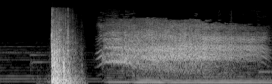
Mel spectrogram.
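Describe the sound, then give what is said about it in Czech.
A sudden heavy crash as something breaks into the nearest door by the stairs, a bedroom door, immediately followed by a long, loud, piercing scream that holds for a couple of seconds. Both sounds are intense. “Zaslechli jsme křik a velkou ránu, jak se ta věc lámala do nejbližších dveří u schodů.”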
